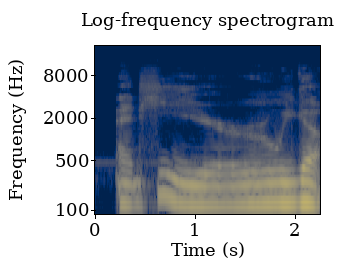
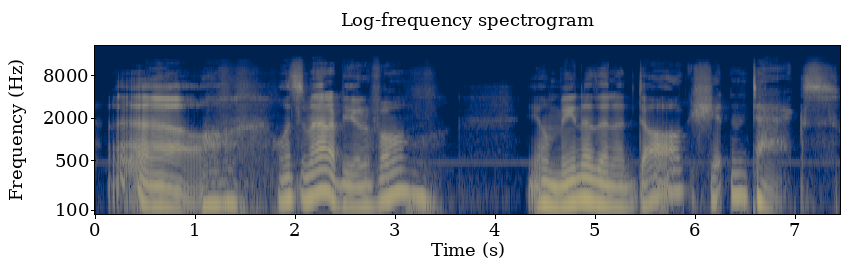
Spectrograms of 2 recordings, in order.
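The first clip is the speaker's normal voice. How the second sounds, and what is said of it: Put-on accent. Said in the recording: “Let me find this voice ... accent”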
